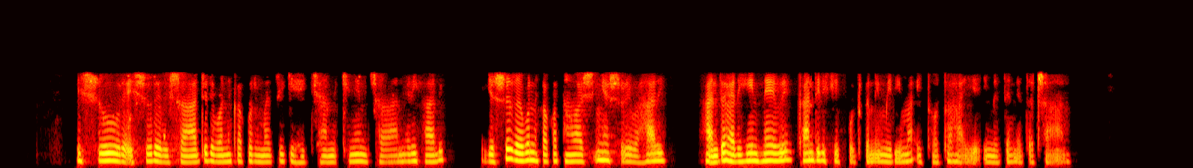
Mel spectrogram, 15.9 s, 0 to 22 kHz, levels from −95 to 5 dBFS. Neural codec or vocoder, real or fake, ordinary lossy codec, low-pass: none; real; AAC, 24 kbps; 3.6 kHz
